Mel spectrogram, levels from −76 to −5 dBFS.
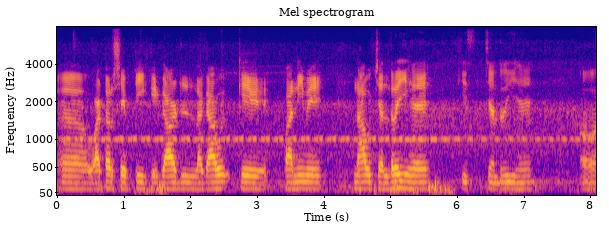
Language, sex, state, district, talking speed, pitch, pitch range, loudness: Hindi, male, Maharashtra, Gondia, 135 wpm, 115 Hz, 115-125 Hz, -18 LUFS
